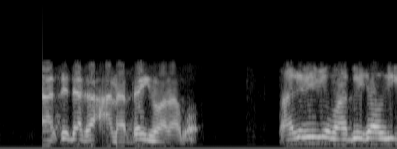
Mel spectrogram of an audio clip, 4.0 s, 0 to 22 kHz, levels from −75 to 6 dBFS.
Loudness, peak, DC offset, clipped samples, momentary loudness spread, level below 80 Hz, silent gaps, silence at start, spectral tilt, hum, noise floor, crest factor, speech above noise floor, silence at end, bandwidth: -20 LUFS; -8 dBFS; 0.4%; under 0.1%; 8 LU; -68 dBFS; none; 0.4 s; -6.5 dB/octave; none; -64 dBFS; 12 dB; 44 dB; 0 s; 4.3 kHz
